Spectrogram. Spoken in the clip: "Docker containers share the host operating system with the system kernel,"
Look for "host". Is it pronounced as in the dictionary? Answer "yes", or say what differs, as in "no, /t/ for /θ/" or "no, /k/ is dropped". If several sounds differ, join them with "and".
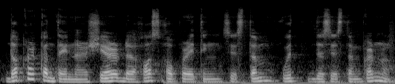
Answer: no, /t/ is dropped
